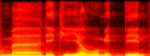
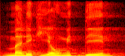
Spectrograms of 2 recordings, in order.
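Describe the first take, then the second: First: The first vowel of Malik is long. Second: The first vowel of Malik is short. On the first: "panjang kan dalam Al-Fatihah" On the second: "dalam riwayat yang lain namanya pendek"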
